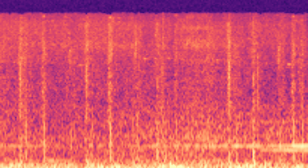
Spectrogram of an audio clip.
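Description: Horse hooves clip-clop in the video game Skyrim, a steady, quiet rhythm of hoofbeats that continues throughout over low background ambience.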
